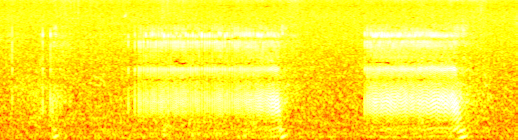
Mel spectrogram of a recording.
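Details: Goat named Boss snoring: two drawn-out, whistling, nasal snoring breaths, each followed by a quiet exhale.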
